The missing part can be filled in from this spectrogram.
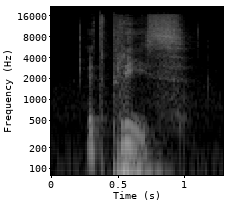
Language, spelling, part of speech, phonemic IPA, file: Swedish, pris, noun, /priːs/, Sv-pris.ogg
- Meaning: 1. a price (monetary or other cost) 2. a prize (award given in a competition, contest, lottery, etc.) 3. praise 4. a pinch of snus (or dip or the like)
